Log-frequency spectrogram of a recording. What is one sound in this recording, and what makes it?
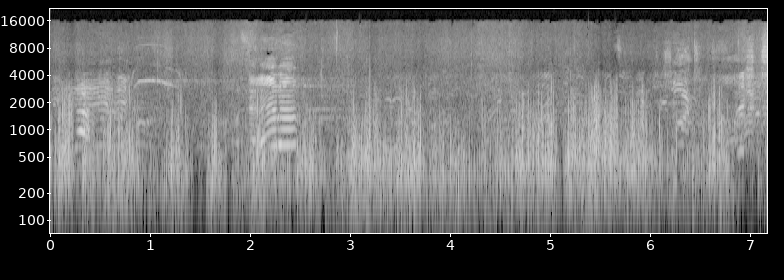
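Boys shout to each other across an open outdoor pitch.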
